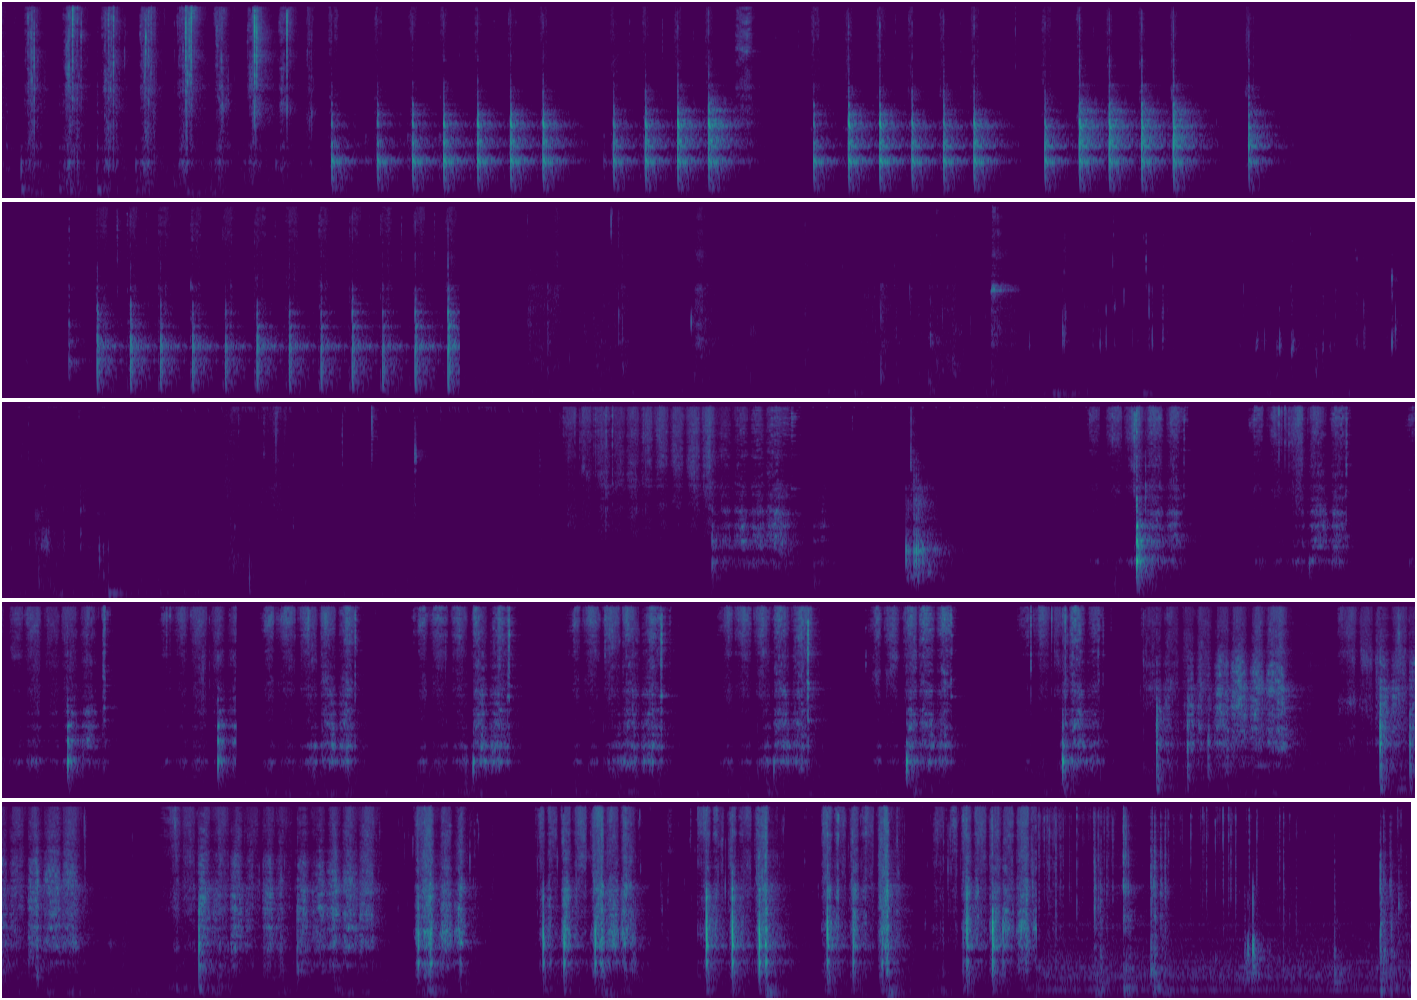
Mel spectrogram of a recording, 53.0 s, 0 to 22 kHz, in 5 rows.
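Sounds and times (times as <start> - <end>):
knife chopping on cutting board: 11.1 - 14.1, 39.6 - 43.0, 43.7 - 52.9.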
